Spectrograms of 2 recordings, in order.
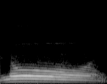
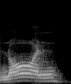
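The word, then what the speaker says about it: نون: Nun. Atau ejaan dia nun. Bukan non. Jangan non. Tapi nun.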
